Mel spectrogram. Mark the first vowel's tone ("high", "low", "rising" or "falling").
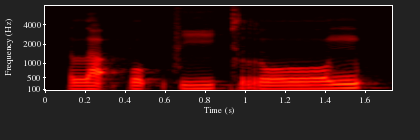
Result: low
